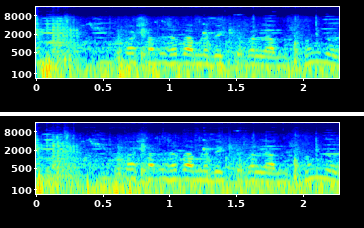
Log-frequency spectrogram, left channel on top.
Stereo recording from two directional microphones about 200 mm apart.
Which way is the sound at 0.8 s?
15° left (ahead or behind).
